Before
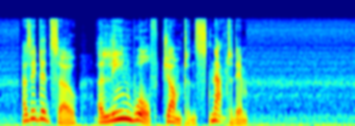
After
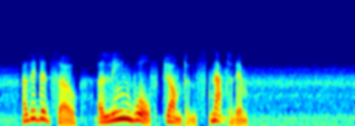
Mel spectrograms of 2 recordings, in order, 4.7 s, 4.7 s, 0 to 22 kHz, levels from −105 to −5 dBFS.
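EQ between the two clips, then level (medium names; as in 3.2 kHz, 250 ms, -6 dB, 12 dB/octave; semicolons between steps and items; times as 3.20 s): high-pass 140 Hz 12 dB/octave; steep low-pass 1.8 kHz 48 dB/octave; bass shelf 330 Hz +7.5 dB; 0.0 dB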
